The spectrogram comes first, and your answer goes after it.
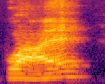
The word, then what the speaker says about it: qual: Quindi qua è scritto quale con l' barata qual si può leggere quae.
